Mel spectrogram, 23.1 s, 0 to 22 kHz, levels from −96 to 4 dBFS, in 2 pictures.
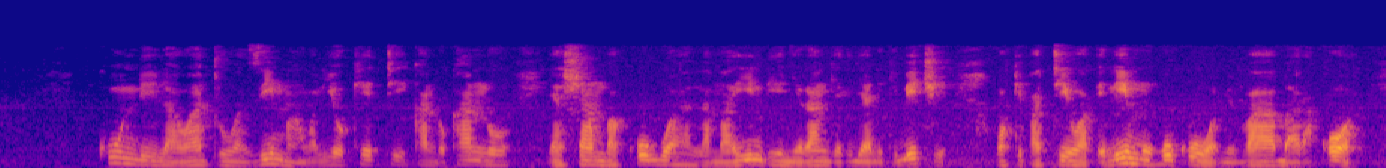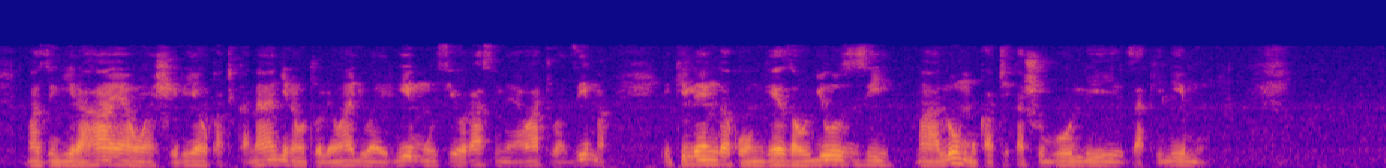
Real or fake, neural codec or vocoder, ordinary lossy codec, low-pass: real; none; AAC, 64 kbps; 7.2 kHz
